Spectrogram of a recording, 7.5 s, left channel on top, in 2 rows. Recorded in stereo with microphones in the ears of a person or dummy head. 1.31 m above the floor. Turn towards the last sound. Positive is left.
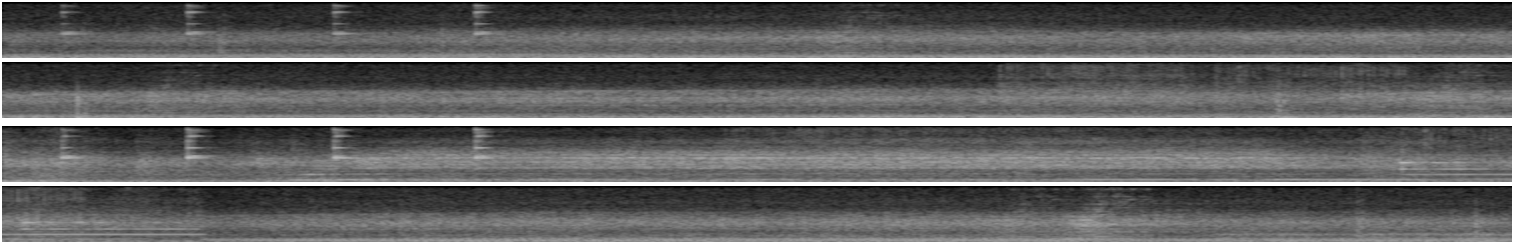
turn(degrees=-40)  # may be behind; listen again after turning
